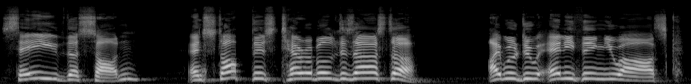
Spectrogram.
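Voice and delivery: frightened king's loud, high appeal; desperate plea. Acted. Frightened king begs prisoner.

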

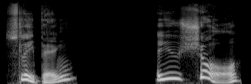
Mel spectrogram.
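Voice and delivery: high, rising disbelief; surprised. A narrator's reading. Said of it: "asked Miranda in surprise".

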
